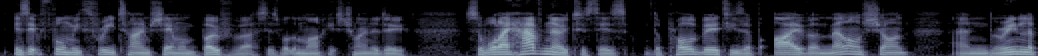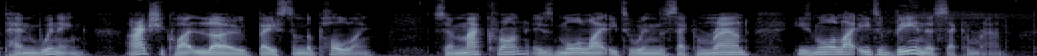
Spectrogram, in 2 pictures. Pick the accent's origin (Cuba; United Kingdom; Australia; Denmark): United Kingdom; Birmingham, West Midlands; moved away; I'm going to watch a football game in my hometown.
